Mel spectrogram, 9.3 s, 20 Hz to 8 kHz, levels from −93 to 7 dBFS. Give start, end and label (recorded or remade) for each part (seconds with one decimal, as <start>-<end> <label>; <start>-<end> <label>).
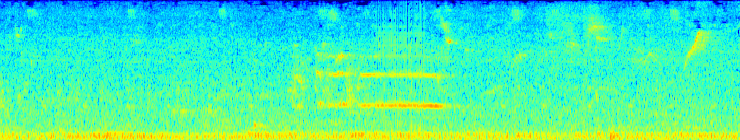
0.0-4.7 recorded; 4.7-5.3 remade; 5.3-9.3 recorded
